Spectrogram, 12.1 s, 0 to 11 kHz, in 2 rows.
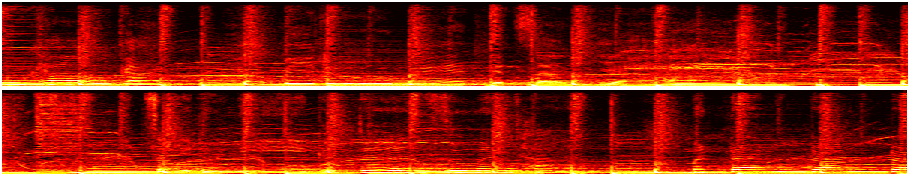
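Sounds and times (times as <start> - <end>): person singing: 0.0 - 5.3, 7.0 - 12.0
live band playing: 0.0 - 12.0.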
